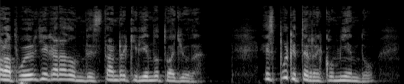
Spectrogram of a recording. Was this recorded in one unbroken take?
no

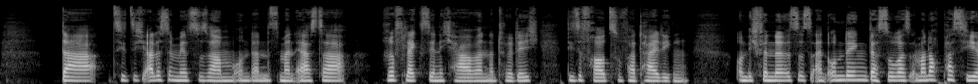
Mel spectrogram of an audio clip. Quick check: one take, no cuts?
yes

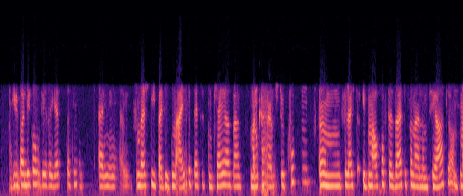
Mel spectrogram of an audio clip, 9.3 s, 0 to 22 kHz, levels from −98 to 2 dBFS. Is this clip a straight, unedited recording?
no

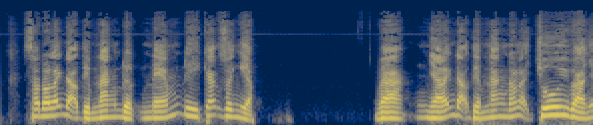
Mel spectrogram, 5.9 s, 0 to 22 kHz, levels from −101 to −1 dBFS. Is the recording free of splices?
yes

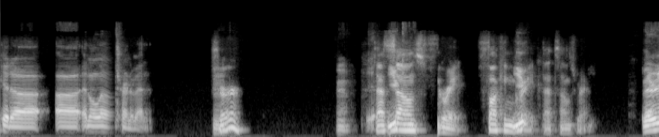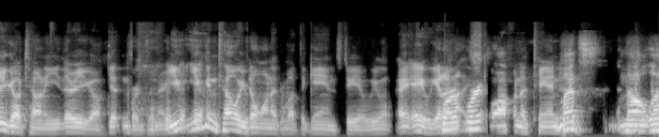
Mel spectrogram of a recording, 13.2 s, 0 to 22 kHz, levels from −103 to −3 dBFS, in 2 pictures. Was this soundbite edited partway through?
yes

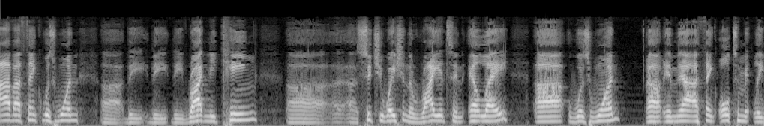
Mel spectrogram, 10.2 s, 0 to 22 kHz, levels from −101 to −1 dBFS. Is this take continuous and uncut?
yes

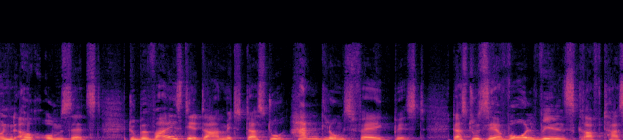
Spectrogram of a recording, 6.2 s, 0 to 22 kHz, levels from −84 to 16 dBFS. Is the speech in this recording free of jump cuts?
yes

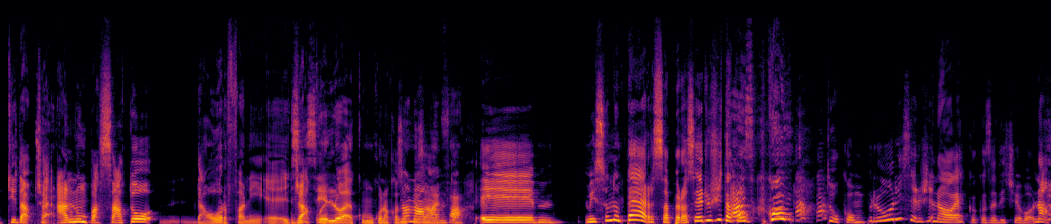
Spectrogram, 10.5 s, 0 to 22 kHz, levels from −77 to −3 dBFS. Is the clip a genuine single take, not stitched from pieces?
no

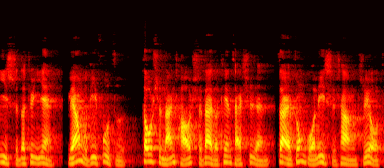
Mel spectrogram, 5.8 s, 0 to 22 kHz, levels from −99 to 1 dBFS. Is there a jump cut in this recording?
yes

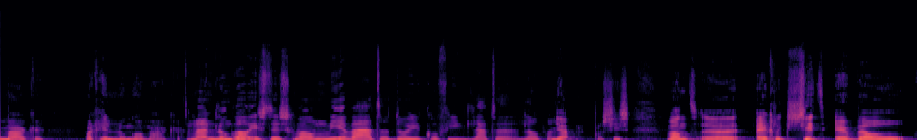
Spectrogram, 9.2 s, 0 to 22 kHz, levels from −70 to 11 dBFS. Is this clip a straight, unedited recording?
yes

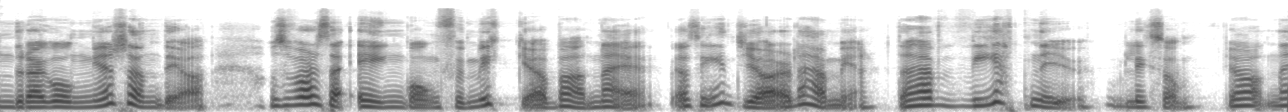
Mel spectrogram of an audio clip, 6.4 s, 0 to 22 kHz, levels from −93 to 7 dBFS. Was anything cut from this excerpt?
yes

